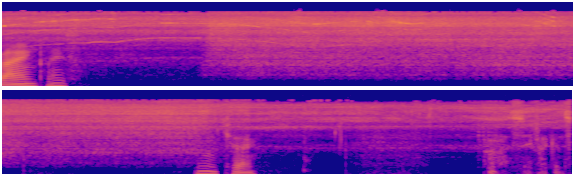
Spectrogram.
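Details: Dental drill trimming a hand instrument to narrow it during retrieval of a burnished broken implant screw fragment from a Keystone Prima implant; high-pitched continuous whine with brief low bursts around it.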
